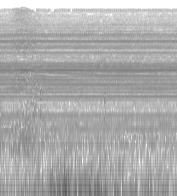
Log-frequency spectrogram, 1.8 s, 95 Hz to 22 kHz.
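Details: Bell & Howell 652 16mm projector powered up for the first time after being found in the trash: a loud, harsh, steady buzz with no change, traced to the motor and a relay on top, with smoke coming from the motor. Electrical buzz.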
